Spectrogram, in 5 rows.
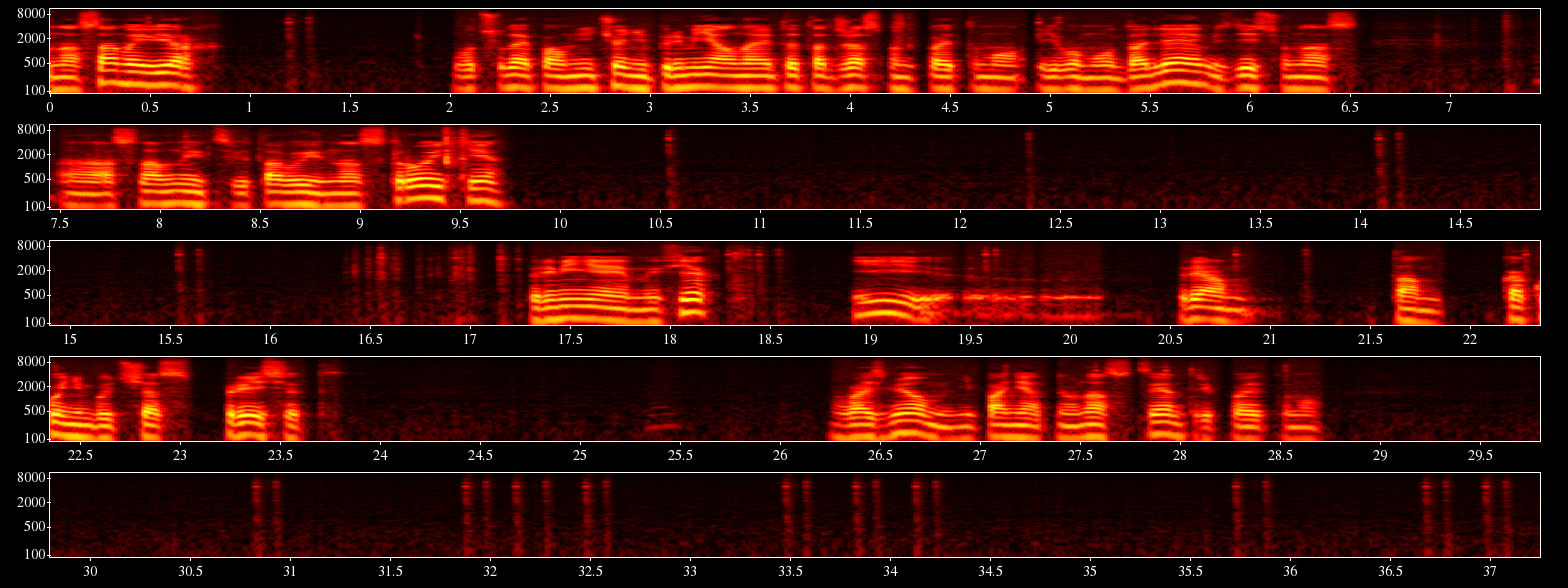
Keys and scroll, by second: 4.2 Delete, 7.3 ctrl+shift+y, 7.9-9.3 typing, 9.4 Return, 16.2-17.7 typing.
